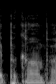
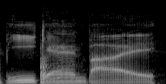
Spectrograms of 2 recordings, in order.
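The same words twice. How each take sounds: First: "pecan" said as puh-KAHN, stress on the second syllable; puh-kahn pronunciation. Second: "pecan" said as PEE-can, long ee, first syllable stressed; slow, low "pecan" with PEE-can and a flat a; pee-can pronunciation. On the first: Co-host comparing ways to say pecan, puh-KAHN take. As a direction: say "pecan" puh-KAHN, short first vowel, long ah. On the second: Co-host trying the other way to say pecan, slow PEE-can take. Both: Shown as a demonstration. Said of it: "Pecan or pecan?".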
